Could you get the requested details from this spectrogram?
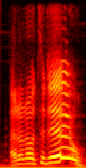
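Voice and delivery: loud panicked cry. Real, not acted. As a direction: blurt it out in panic. Repeats louder in panic.

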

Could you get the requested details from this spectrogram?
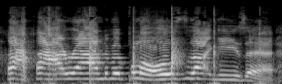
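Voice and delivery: high, loud, long-drawn holler; slow, stretched celebratory shout; rallying shout. Real, not acted. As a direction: call for applause like a hype man. Whipping up applause after donation.

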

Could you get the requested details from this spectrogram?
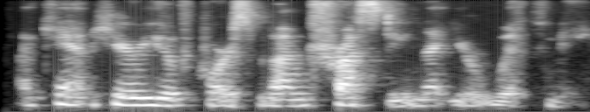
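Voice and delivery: ordinary delivery, nothing marked

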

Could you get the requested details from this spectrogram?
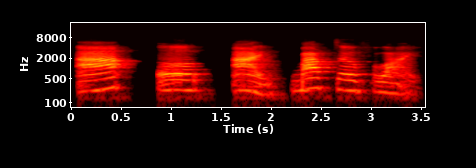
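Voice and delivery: Á, ơ, ai apart, then slow "butterfly"; sound-by-sound demo. Shown as a demonstration. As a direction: break "butterfly" into its vowels, then say it slowly. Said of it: "Âm thứ nhất là âm Á". (đọc tách Á, ơ, ai rồi "butterfly")

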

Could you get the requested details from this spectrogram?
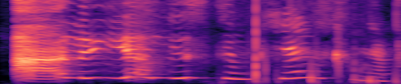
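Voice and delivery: put-on very high, girlish princess squeal of delight; delighted gushing. Dressed-up daughter admires herself, high delighted gushing. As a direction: gush in a high little voice.

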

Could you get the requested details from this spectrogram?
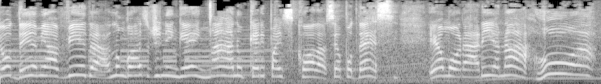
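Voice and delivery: high, whiny teenager voice mocking the viewers; mock moody teen. Gamer mocks his viewers as a sulky teen, high whiny voice. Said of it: "tô imitando vocês".

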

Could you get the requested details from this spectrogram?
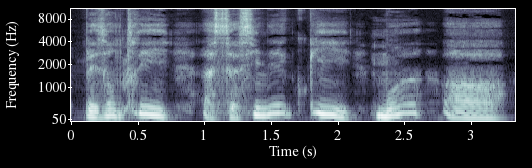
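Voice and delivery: high, loud, panicked questions; strangled voice. A narrator's reading. Lambert accused of murder, strangled protest. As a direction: choke out protests, pitch leaping, then drop away. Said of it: "dit Lambert d'une voix étranglée".

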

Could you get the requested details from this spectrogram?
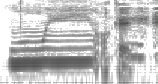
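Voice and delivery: high playful squeal. Real, not acted. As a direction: squeal it gleefully. Playful squeal while moving.

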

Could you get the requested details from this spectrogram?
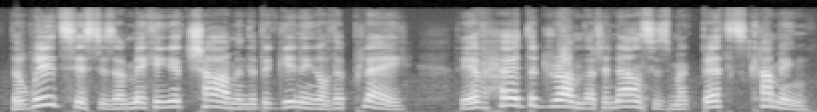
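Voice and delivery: put-on high, quick child's explanation; eager pupil. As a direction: rattle it off like a keen pupil.

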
